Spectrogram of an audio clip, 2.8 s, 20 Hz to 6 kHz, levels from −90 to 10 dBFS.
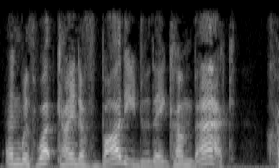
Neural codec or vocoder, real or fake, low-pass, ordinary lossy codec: none; real; 5.4 kHz; Opus, 64 kbps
